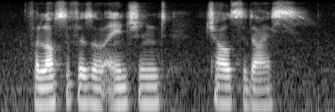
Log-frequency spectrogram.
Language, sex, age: English, male, 23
